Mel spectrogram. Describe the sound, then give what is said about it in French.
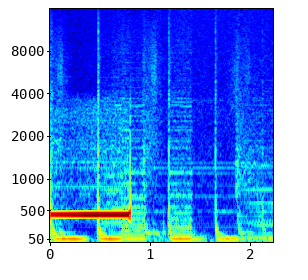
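A telephone rings on an outgoing call to a listener in northern France: one steady, single-pitch tone held just under a second, then cut off and followed by a few faint clicks. “Allez, c'est parti, on appelle notre auditeur. qui s'appelle Francky, il vit à vaux dans le Nord. Attention, ça sonne.”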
